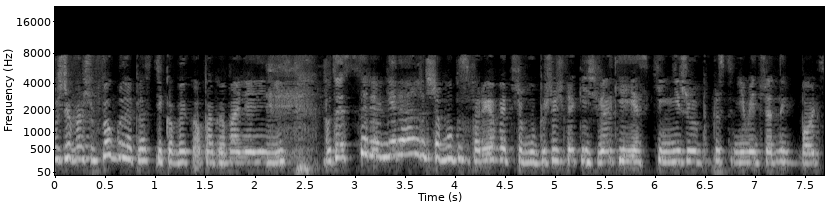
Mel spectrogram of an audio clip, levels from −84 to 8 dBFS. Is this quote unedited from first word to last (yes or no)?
yes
